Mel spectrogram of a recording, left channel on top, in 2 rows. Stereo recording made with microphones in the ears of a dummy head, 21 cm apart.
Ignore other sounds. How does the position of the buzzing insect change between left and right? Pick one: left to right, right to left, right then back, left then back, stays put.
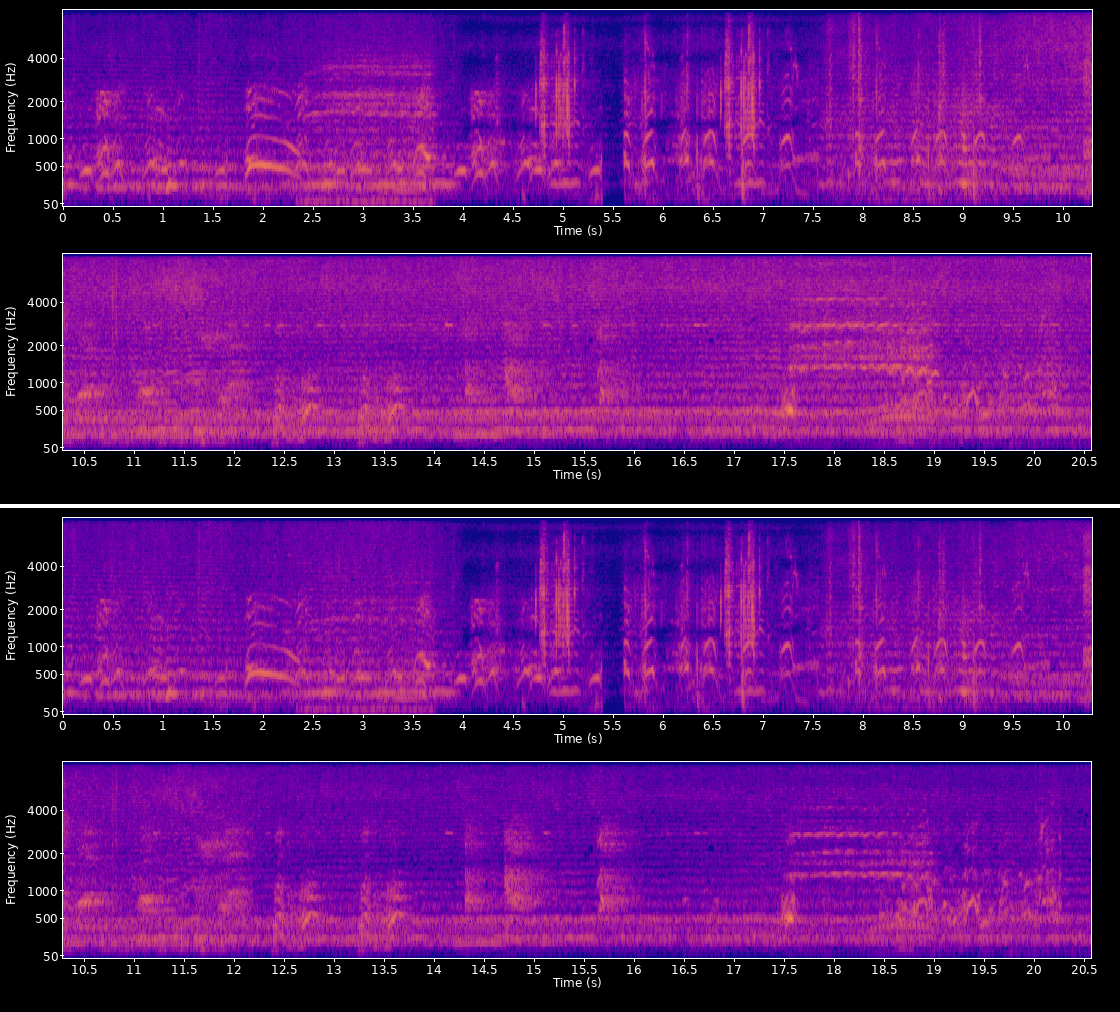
right to left.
